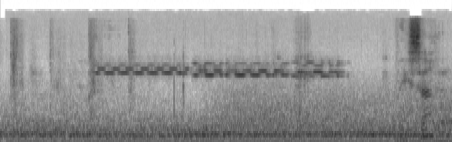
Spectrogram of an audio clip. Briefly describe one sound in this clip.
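A mobile phone rings with a repeating electronic tone.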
